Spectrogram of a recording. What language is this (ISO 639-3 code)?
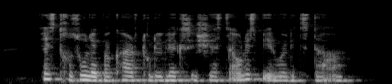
kat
